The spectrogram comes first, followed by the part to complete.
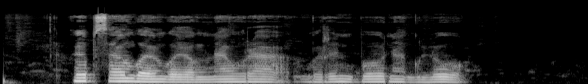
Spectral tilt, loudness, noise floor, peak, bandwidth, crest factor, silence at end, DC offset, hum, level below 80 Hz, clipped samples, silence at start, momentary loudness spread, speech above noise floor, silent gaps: -5.5 dB/octave; -16 LUFS; -64 dBFS; 0 dBFS; 11.5 kHz; 18 dB; 1.25 s; under 0.1%; none; -50 dBFS; under 0.1%; 0.05 s; 12 LU; 49 dB; none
